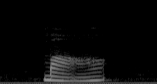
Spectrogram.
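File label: "mang", third tone, chinese pinyin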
